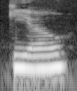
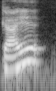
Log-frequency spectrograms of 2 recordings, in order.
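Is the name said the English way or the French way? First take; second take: French way; English way. First: The name is said the French way, like 'gee-oh'. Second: The name is said the English way, like 'guy-ot'.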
